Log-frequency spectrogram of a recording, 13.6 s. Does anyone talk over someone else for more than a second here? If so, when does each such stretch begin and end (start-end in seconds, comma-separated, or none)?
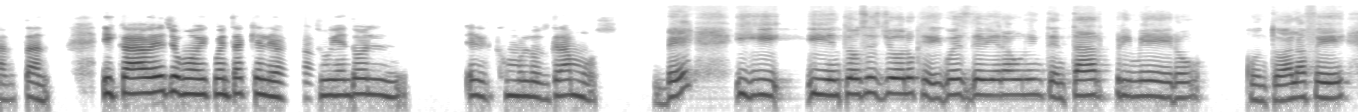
none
